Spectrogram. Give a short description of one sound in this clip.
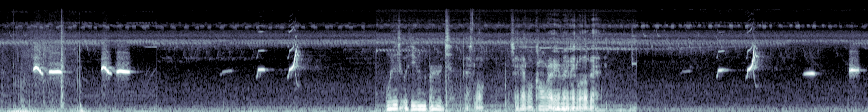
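A bird chirps with short whistling calls outdoors.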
